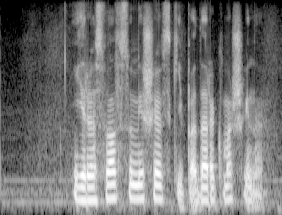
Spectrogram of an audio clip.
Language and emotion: Russian, neutral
